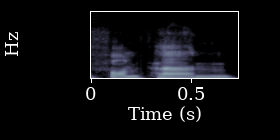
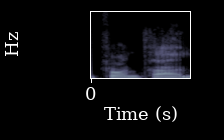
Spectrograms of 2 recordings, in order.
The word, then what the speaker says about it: Fontaine: my my free associations wondering about the word Fontaine are we supposed to think of fountain or French Fountain and they mispronounce it's obviously Fontan they it's pronounced actually Fontan but they say weird localization and I believe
